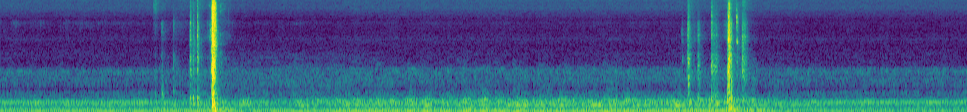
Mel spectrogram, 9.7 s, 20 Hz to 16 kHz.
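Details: Cold start, since a drive belt replacement: deep, loose rumble under a steady idle with two sharp clunks, heard only in Drive or Reverse, gone in Neutral and louder with 100–200 extra rpm; cause unclear.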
